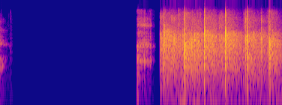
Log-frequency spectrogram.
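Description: An audience breaks into steady applause after a long silence, many hands clapping together with a few sharper claps standing out, continuing to the end.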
